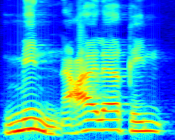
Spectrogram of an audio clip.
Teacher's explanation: যখনই আমরা কোরআন কারীমে নুন সাকিন তানবিনের পরে এই 6টি হরফকে দেখব, আমরা নুন সাকিন তানবিনকে স্পষ্ট করে গুন্না ছাড়া পড়ব। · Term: ইজহার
